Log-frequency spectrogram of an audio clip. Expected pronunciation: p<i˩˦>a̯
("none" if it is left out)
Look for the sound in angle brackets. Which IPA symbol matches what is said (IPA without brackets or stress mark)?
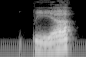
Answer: i˩˦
